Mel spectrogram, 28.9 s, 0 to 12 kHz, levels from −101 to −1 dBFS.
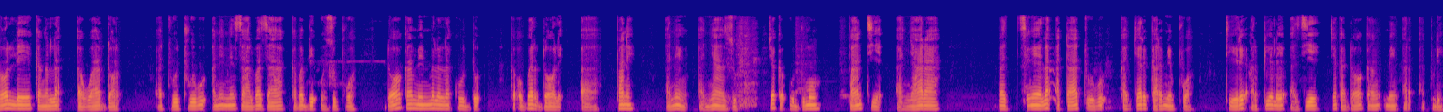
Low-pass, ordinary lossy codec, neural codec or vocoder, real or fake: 7.2 kHz; MP3, 48 kbps; none; real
